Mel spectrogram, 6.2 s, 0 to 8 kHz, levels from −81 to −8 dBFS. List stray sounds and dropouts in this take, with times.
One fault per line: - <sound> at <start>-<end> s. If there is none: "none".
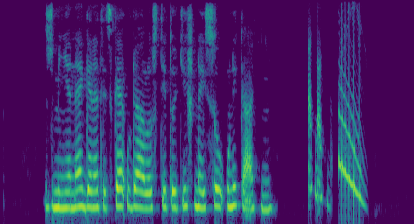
- chirp at 4.6-5.5 s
